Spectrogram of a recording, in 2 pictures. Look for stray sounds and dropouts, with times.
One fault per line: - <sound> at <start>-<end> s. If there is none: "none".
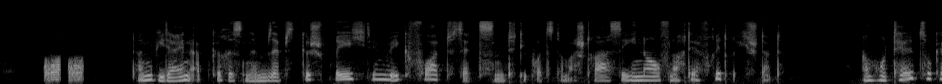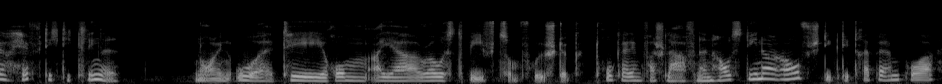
- laugh at 0.4-0.8 s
